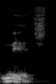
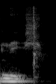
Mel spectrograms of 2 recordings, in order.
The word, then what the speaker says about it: niche: toes what is a niche the proper way to say it is niche but the reason why i call it niche is because of the saying they're riches and niches right it's the proper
